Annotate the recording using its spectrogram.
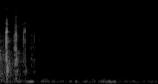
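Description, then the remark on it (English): Four quick, crisp key presses on a door keypad in a rapid burst, then only a low, steady hum for the rest of the moment. “I used to hit the wrong keys for the number, but I put the ones on the paper.”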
